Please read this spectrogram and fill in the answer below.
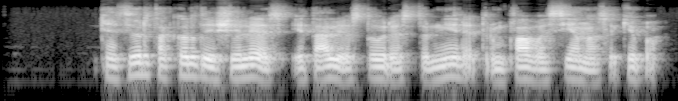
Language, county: Lithuanian, Vilnius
